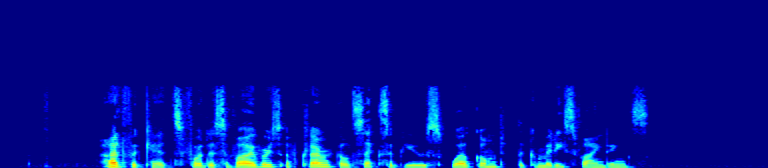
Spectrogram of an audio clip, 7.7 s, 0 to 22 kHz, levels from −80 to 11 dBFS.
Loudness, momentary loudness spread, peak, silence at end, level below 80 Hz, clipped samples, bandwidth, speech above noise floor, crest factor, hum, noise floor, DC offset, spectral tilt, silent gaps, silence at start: -28 LUFS; 16 LU; -4 dBFS; 1.25 s; -86 dBFS; under 0.1%; 11 kHz; 51 dB; 24 dB; none; -78 dBFS; under 0.1%; -4.5 dB/octave; none; 1 s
